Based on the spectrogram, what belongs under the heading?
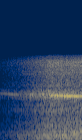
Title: strange noise from my belt area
